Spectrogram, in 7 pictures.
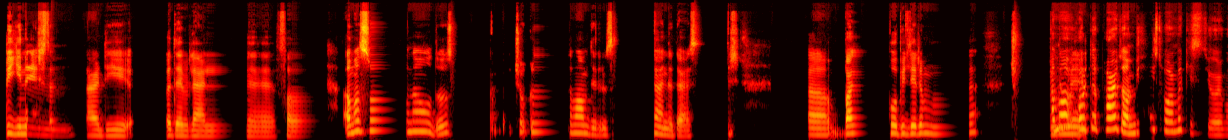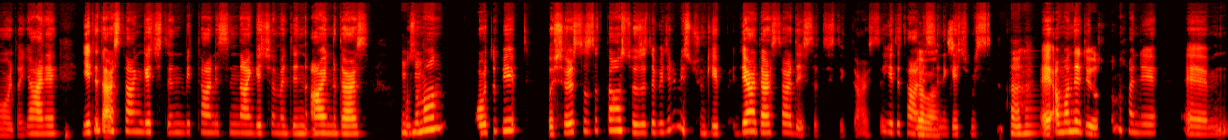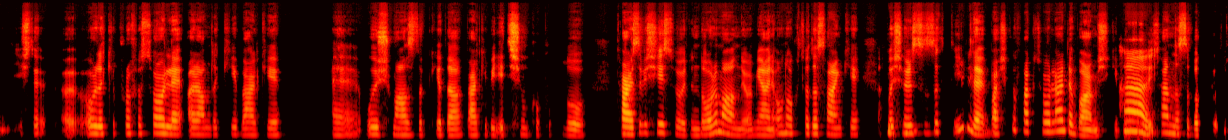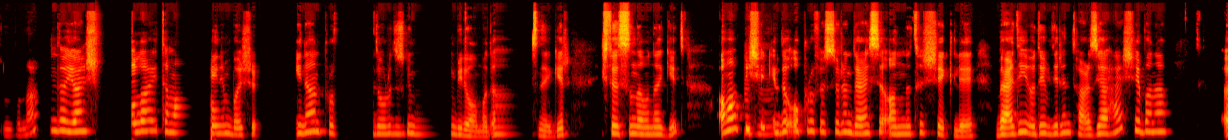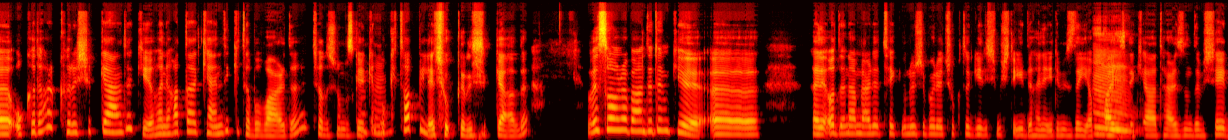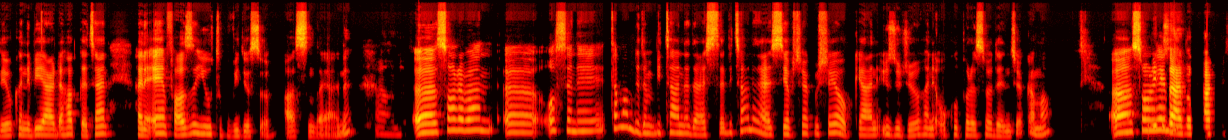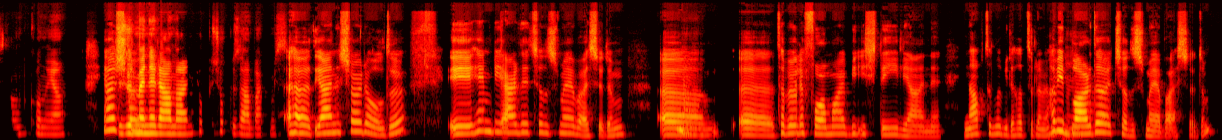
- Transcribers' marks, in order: distorted speech; tapping; other background noise; laughing while speaking: "çok karışık geldi"
- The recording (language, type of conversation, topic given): Turkish, podcast, Başarısızlıkla karşılaştığında kendini nasıl toparlarsın?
